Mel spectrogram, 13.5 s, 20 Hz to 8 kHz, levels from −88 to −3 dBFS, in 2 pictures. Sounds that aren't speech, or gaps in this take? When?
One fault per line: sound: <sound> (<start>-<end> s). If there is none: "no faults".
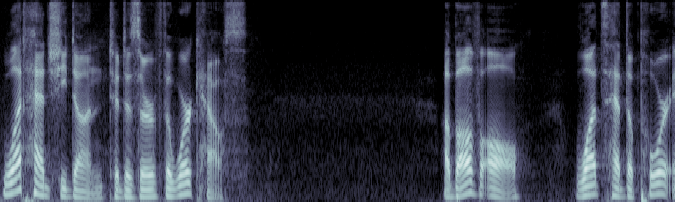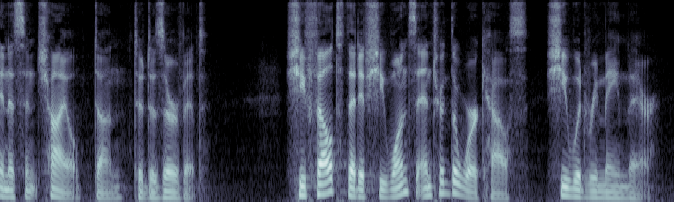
no faults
